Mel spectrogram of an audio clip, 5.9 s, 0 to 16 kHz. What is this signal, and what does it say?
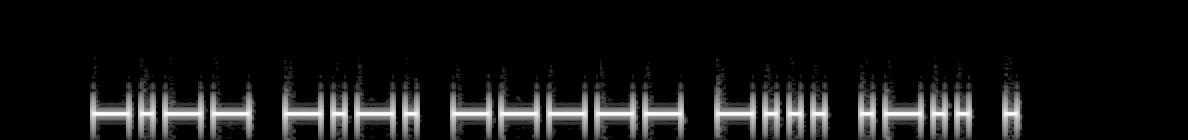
Morse code, heard as a keyed tone, about 20 wpm, 700 Hz. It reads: YC0BLE
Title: DXCC-100 Call Signs - 6 Characters - Repeated 3x - 20wpm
